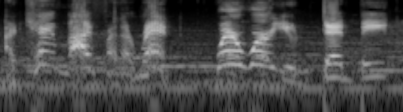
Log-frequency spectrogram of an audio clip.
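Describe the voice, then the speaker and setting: A man voicing a pushy male landlord in a shrill falsetto while reading game text. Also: sing-song, moderate pace, over music. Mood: demanding.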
